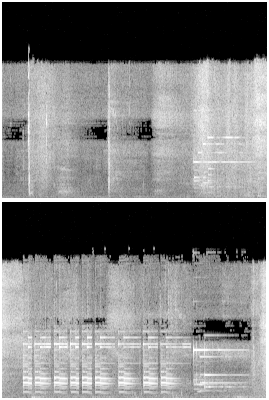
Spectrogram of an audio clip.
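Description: An outgoing phone call ringing: a run of short, bright, repeated tonal pulses with a steady rhythm starts partway through, over a background of street noise.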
